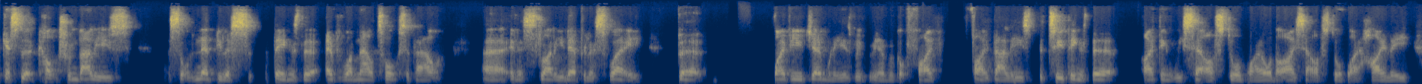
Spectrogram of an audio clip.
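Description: A man with a British accent speaks at a fairly quick pace, the sound dry and close with no echo. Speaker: recruitment company CEO. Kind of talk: interview. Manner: calm, considered.

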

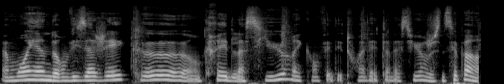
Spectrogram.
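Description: This is a plain, everyday voice at a fairly slow pace. The sound is dry and close, with no echo. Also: woman. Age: 50s. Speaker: island resident, former wine estate worker. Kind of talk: interview.

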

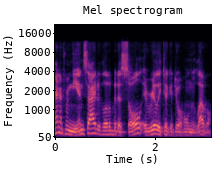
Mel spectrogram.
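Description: Over a quiet background, a man with a Chicago accent talks with ordinary pitch variation. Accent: Chicago American. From Chicago, Elmwood Park. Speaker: executive chef. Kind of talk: interview.

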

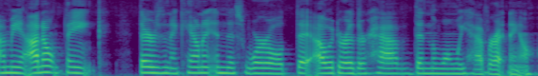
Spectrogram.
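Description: In a Mississippi accent, a woman talks at a medium pitch and a moderate pace. Her intonation is monotone and flat, in a very clean recording with a silent background. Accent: US Southern (Mississippi). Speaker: co-host of woodworking channel. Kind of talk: casual livestream chat.

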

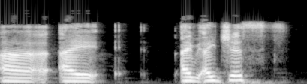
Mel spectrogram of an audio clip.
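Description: Music plays behind a woman as she talks. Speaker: blogger. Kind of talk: casual chat.

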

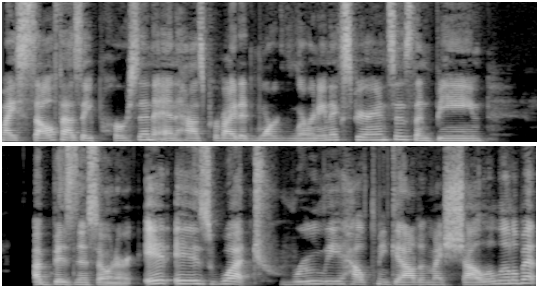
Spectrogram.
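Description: At a fairly slow pace, a woman with an American accent speaks at a medium pitch with ordinary pitch variation in a plain, everyday voice, captured in a very clean recording with a silent background. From California. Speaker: podcast host and business tech mentor. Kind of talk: personal storytelling monologue. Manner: casual, conversational.

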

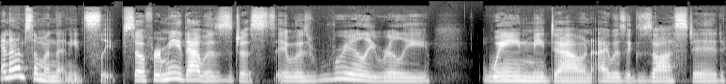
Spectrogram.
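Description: The recording is very clean, with a silent background. A woman with a fairly low pitch and ordinary pitch variation speaks at a fairly slow pace. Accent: Chicago. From Chicago area, US. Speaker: lawyer. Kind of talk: casual interview chat. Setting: studio.

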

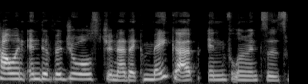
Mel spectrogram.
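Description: In a dry, close sound with no echo, a woman talks at a moderate pace with ordinary pitch variation. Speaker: podcast host. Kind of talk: scripted narration.

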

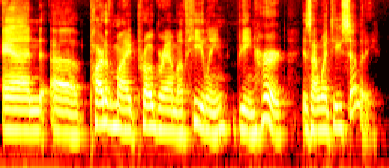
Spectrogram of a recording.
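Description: With an American accent, a man speaks at a fairly slow pace with hardly any pauses, using a fairly high pitch, ordinary pitch variation and very even loudness. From US West Coast, Sacramento, California. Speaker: painter. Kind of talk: interview. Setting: studio. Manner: halting.

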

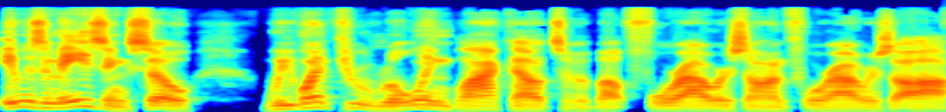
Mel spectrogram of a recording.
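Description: A man talks at a fairly quick pace in a normal speaking voice, with ordinary pitch variation and a dry, close sound with no echo on a very clean recording with a silent background. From Boston, Massachusetts. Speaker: poker coach and content creator. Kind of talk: casual interview chat.

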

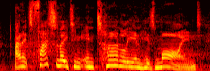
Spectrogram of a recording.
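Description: A man talks in an animated tone at a high pitch and a fairly slow pace. Noticeable background noise is present. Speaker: preacher. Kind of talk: sermon. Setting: church. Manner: animated, humorous.

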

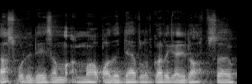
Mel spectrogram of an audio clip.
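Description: A man with a West Midlands accent talks very fast in a fairly low, somewhat breathy voice. His tone is dark and mellow, and his intonation is monotone and flat. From Shropshire, England. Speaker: amateur rugby player. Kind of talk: personal testimony in casual interview.

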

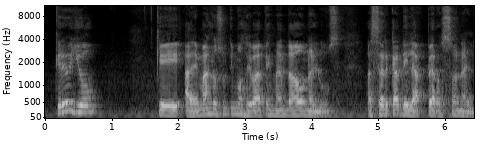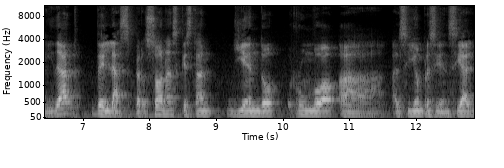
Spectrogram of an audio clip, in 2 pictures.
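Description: Audible room echo surrounds a man who speaks at a very slow pace in a medium pitch with ordinary pitch variation. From Peru. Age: 40s. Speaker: YouTuber. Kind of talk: opinion monologue. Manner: hesitant fillers.

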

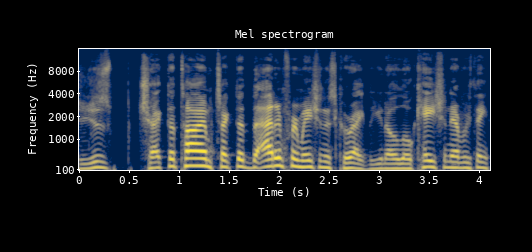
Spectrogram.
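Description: A high-pitched man's animated voice at a fairly quick pace, with ordinary pitch variation and big swings in loudness, on a very clean recording with a silent background. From Dominican Republic. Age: 20s. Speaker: podcast co-host. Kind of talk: casual chat.

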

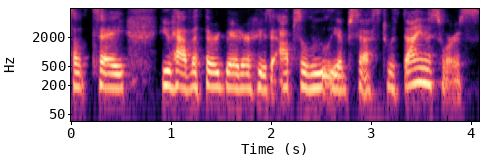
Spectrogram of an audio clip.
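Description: An unremarkable speaking voice with an American accent comes through here. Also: woman. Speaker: school counselor and author. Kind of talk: interview conversation.

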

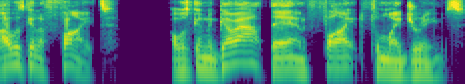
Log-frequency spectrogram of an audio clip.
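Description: In a very clean recording with a silent background, a man speaks at a fairly quick pace with an animated tone, lively intonation and a fairly low pitch, the sound dry and close with no echo. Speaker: recruitment headhunter and careers coach, club host. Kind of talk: motivational talk leading a live audio room. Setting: live social audio room. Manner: animated, motivational.

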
